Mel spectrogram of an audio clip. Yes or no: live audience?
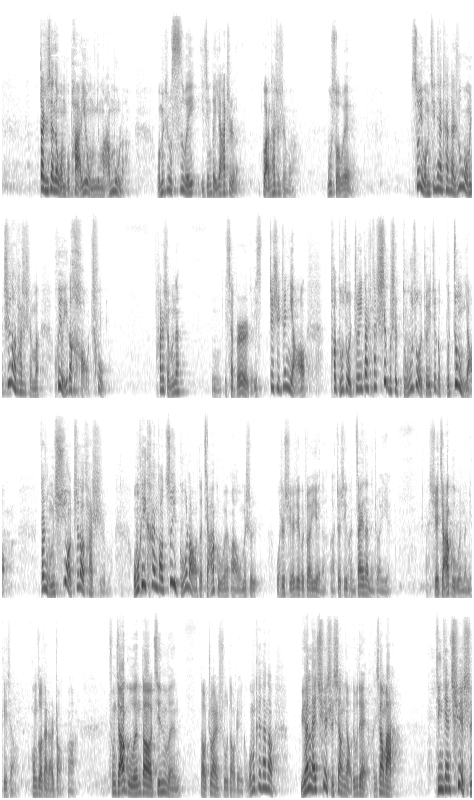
yes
